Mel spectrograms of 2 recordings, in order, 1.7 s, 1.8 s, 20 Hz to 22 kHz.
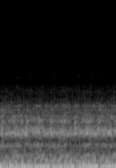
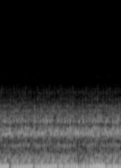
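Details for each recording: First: Mercedes 190SL with freshly machined, rebuilt twin Solex carburetors, idle mixture set, running slightly low at about 500–700 rpm: steady, even idle with no stumble or hunting; carbs well balanced, normal idle. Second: Mercedes 190SL with rebuilt Solex carburetors idling low, about 500–700 rpm, while idle mixture screws are set during tuning: low idle that roughens and wavers, soft hiss of air into the carb throat; idle stumble from maladjusted mixture screw.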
